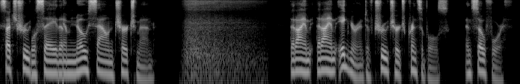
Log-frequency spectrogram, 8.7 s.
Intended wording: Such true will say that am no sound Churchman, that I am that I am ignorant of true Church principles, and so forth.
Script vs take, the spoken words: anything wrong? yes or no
no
